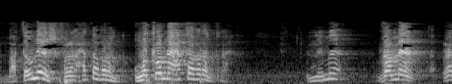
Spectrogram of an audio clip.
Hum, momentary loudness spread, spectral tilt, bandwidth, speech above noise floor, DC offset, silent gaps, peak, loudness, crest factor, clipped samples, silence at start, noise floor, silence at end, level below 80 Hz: none; 12 LU; -4 dB/octave; 8 kHz; 31 dB; under 0.1%; none; -4 dBFS; -16 LUFS; 14 dB; under 0.1%; 0 s; -47 dBFS; 0 s; -48 dBFS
